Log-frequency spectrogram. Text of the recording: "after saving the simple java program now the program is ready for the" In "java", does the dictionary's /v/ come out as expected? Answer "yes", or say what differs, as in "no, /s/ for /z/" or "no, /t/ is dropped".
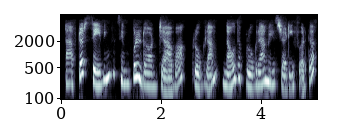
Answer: yes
